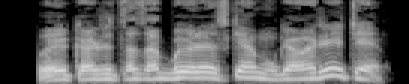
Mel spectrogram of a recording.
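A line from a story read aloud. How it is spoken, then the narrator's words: Growled. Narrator (Russian): прорычал покупатель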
